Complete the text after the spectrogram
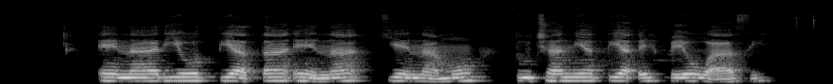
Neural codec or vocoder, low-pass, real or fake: none; 10.8 kHz; real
